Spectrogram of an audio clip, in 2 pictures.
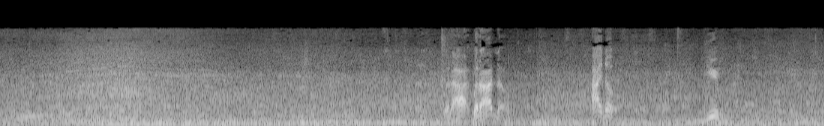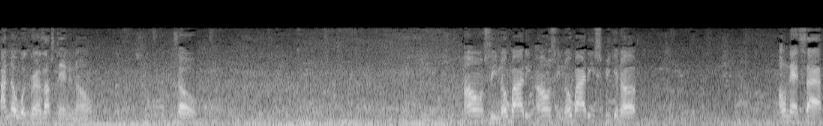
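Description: Street noise and distant crowd chatter rumble outdoors.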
